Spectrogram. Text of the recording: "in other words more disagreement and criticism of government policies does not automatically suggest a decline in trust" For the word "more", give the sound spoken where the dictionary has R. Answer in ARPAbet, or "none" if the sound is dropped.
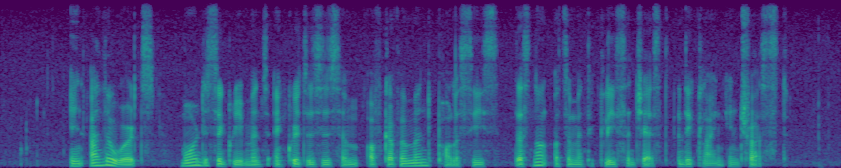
R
